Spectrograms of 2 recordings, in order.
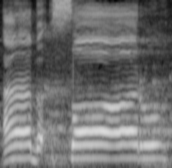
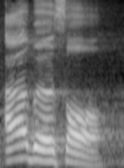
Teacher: Bagian akhirnya jangan sampai ada hamzah.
